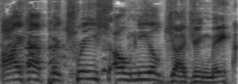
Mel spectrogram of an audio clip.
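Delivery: slow, drawn-out comic impression; Rich Voss. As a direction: mimic a whining club comic, stretching the words. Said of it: "All right, we'll do Voss first".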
